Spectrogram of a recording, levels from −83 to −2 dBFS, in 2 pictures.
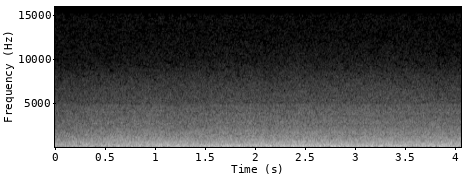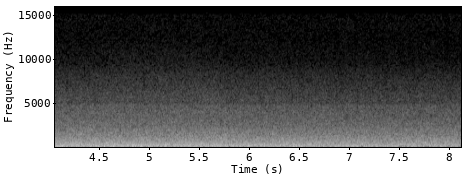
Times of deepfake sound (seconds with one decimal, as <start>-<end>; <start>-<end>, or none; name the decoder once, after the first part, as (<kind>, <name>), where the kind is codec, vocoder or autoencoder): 2.8-8.1 (vocoder, BigVGAN v2)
